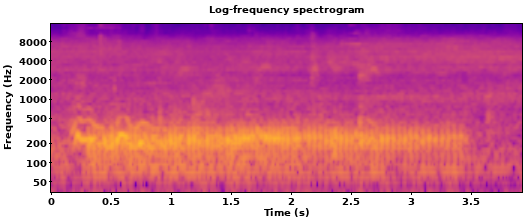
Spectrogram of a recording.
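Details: Female leopard Greta, affectionate and in heat, gives a loud rhythmic purr, a rapid low throbbing of about four pulses per second, sustained for over three seconds before fading out.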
